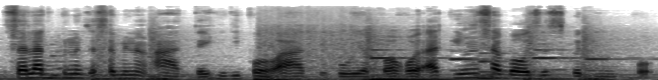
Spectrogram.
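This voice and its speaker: Guy w a girly sounding voice reading comments, teasing and joking, music going behind him. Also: fairly high pitch. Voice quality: voice that sounds like a woman's. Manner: playful, teasing, quick deadpan replies. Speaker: gaming content creator. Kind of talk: casual chat reading viewer comments. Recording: clear background music. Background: music playing under the voice.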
